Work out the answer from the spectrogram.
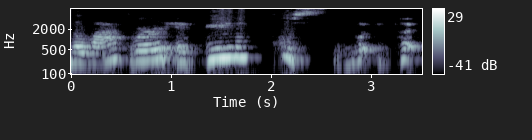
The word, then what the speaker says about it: trousse: And then trousse, like kind of like a truce after an argument or after a war.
